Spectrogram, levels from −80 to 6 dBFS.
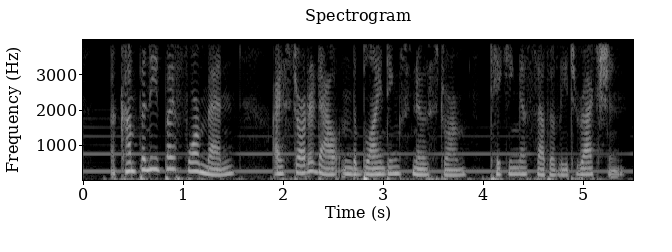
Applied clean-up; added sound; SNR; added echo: none; Wind instrument, woodwind instrument; 16 dB; none.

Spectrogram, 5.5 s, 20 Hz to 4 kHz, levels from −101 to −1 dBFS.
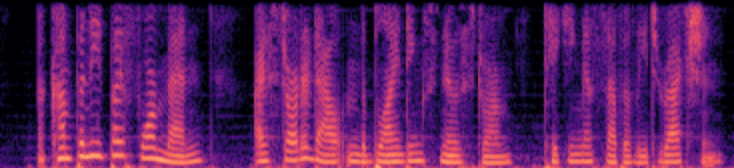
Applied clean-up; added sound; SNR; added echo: neural separator model SepFormer DNS4.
